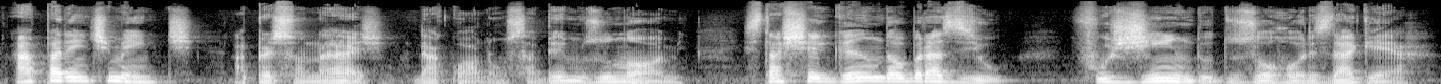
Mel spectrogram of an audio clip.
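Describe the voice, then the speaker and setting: This low-pitched, very animated man has a Brazilian Portuguese accent. He delivers scripted literary analysis in a measured, scholarly way, lifting his emphasis whenever a key idea comes up.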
